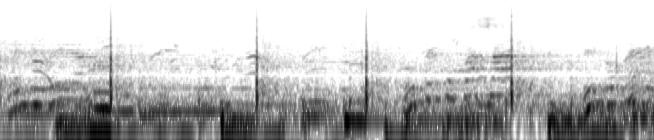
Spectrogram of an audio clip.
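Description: Fireworks going off in about five sharp bangs, roughly one a second, over loud music with a heavy bass line and voices.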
